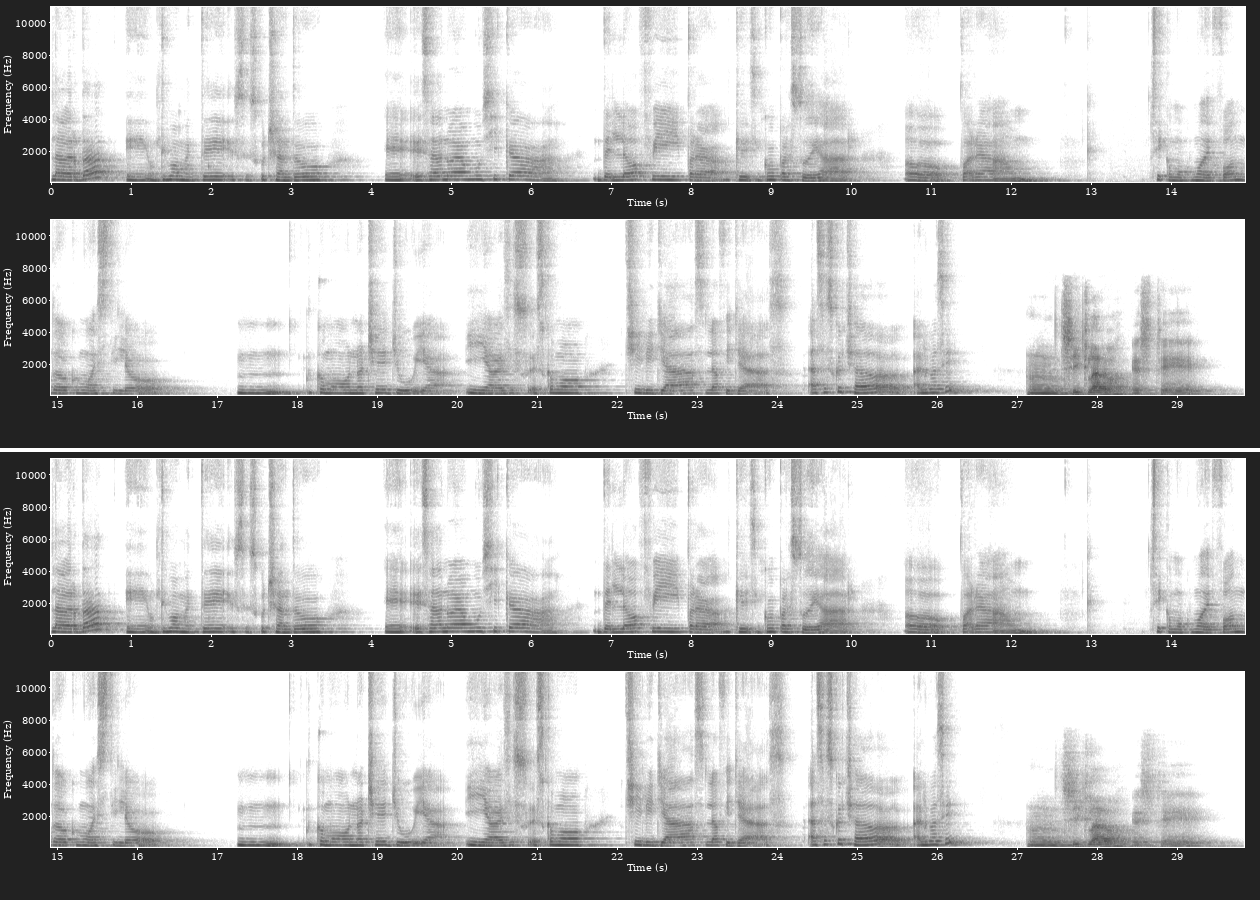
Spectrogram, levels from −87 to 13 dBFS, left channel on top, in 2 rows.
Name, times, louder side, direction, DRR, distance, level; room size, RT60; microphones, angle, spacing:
voice 1, 0.0-3.7 4.2-6.4 6.8-10.1 10.7-12.3 13.7-16.3 17.3-17.9 18.1-21.8 22.1-24.1 24.4-26.3, right 1 dB, 15° right, 7 dB, 0.4 m, -28 dB
voice 2, 27.1-29.3, left 3 dB, 50° left, 3 dB, 0.6 m, -26 dB
10.5 x 6.6 x 2.7 m, 1.1 s
head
